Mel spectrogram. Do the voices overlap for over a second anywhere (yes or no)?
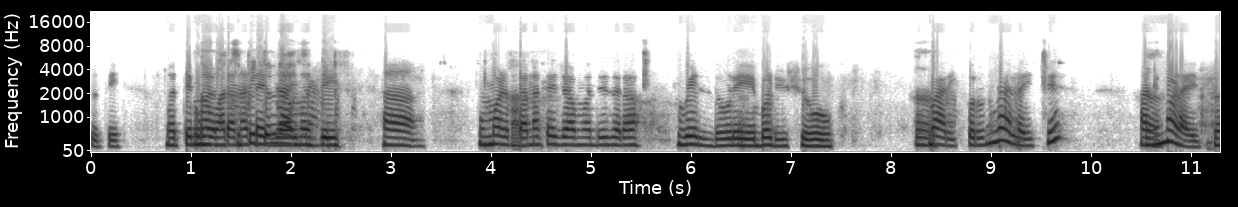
yes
